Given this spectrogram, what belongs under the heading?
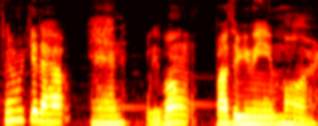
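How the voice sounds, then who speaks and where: A man does a put-on character voice at a high pitch and a moderate pace. Faint music can be heard behind him. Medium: actual play. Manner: nervous, stammering.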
